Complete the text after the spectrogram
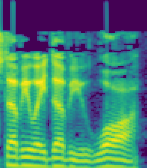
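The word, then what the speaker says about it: Vav (וָו): No, it's W-A-W, Waw, but we pronounce that Vav nowadays. Then we go to Zion, which is the letter 7. You know, Vav is a 6th letter.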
